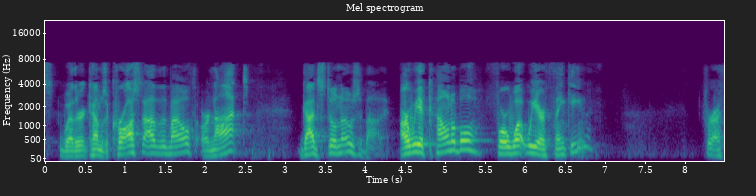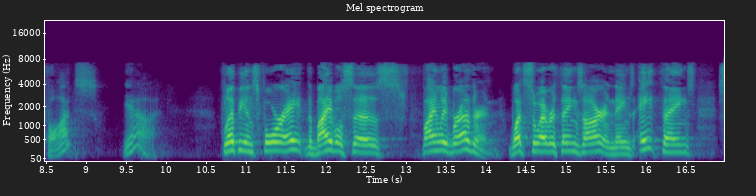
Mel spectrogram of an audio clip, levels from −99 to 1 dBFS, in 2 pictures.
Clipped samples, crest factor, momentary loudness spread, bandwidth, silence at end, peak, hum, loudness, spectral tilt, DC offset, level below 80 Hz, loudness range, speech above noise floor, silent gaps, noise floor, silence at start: under 0.1%; 22 dB; 16 LU; 7.6 kHz; 0 s; -4 dBFS; none; -23 LUFS; -5 dB/octave; under 0.1%; -78 dBFS; 16 LU; 53 dB; none; -76 dBFS; 0 s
